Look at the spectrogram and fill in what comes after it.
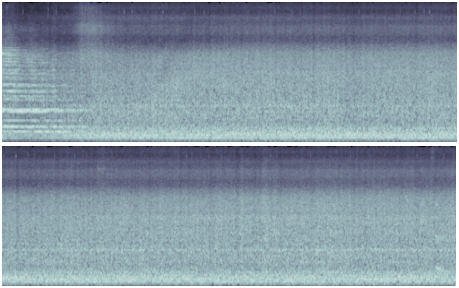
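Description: Diesel-hauled passenger train approaching along the platform. It opens with a short horn blast about a second long, followed by a steady diesel rumble with hum and rail noise.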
